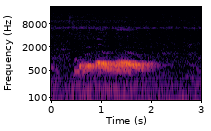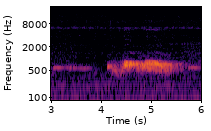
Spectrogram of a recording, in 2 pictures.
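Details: Spotted dove giving its lure call: two husky, low coo phrases about three and a half seconds apart, each opening with a brief note and swelling into a longer trailing coo. No other sounds stand out.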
